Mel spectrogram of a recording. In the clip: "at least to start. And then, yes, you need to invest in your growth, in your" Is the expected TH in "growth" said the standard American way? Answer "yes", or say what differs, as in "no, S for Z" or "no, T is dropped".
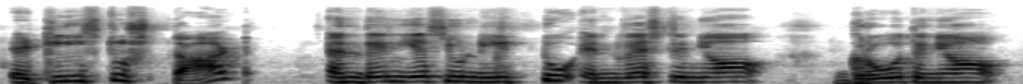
no, T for TH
